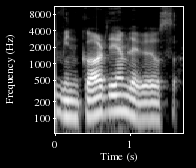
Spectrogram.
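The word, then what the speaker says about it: Wingardium Leviosa: بده هرماینی با اوقات تلخی گفت داری اشتباه تلفظ میکنی باید بگی وینگاردیم لویوسا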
